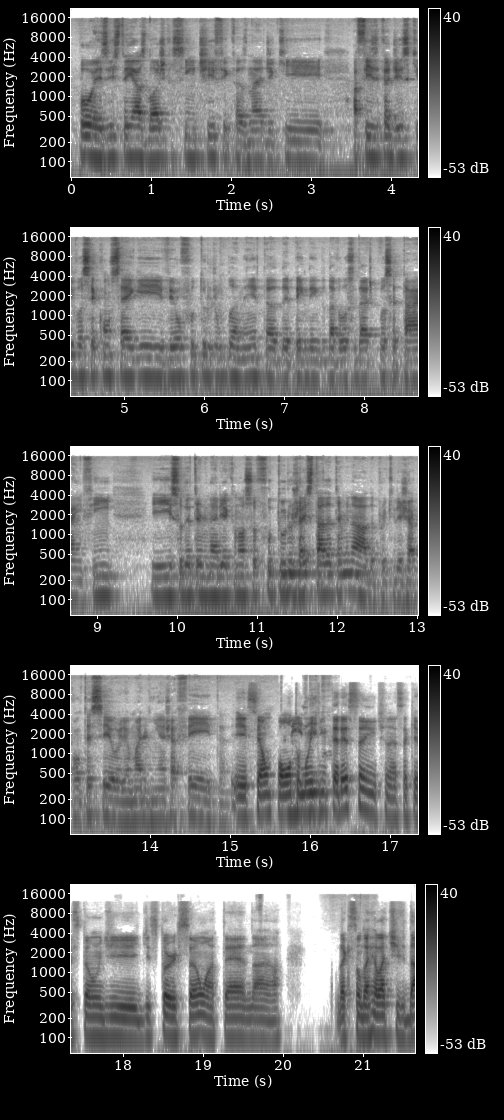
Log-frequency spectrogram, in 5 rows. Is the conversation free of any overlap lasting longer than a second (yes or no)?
yes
